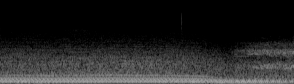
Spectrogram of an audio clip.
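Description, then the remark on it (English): A video game car engine roars steadily, its droning pitch shifting and dropping partway through as it revs, with a faint tire squeal and no voices. “I have a feeling somebody messed with the suspension on this car because it does not feel right.”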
